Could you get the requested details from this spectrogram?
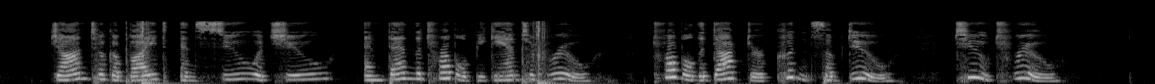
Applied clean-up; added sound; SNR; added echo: none; Slam; 10 dB; reverberation time 0.2 s.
